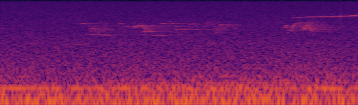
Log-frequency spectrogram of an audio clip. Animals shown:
Black-throated Green Warbler (Setophaga virens)
Hermit Thrush (Catharus guttatus)
Red-eyed Vireo (Vireo olivaceus)

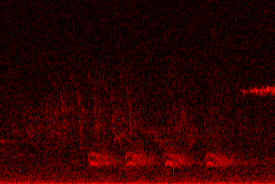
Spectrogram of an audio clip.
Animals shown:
Red-eyed Vireo (Vireo olivaceus)
Ovenbird (Seiurus aurocapilla)
Black-throated Green Warbler (Setophaga virens)
Wood Thrush (Hylocichla mustelina)
American Crow (Corvus brachyrhynchos)

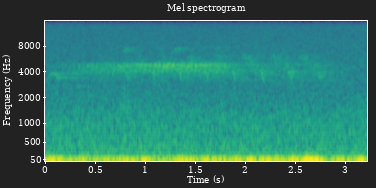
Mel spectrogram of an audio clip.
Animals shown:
Pine Warbler (Setophaga pinus)
Ovenbird (Seiurus aurocapilla)
Eastern Wood-Pewee (Contopus virens)

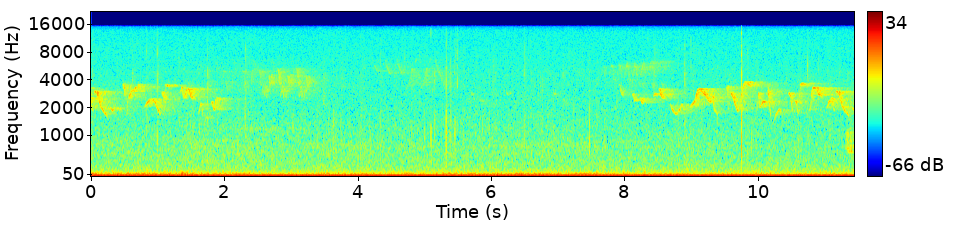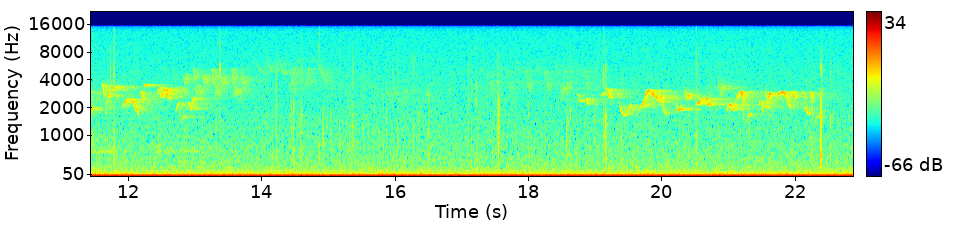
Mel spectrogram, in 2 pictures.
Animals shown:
Chestnut-sided Warbler (Setophaga pensylvanica)
Ovenbird (Seiurus aurocapilla)
Rose-breasted Grosbeak (Pheucticus ludovicianus)
Mourning Warbler (Geothlypis philadelphia)
Black-throated Blue Warbler (Setophaga caerulescens)

